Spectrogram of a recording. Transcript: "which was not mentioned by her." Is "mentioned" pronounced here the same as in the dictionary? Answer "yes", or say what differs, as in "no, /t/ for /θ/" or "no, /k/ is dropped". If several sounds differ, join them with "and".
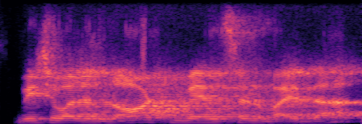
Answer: no, /s/ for /ʃ/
